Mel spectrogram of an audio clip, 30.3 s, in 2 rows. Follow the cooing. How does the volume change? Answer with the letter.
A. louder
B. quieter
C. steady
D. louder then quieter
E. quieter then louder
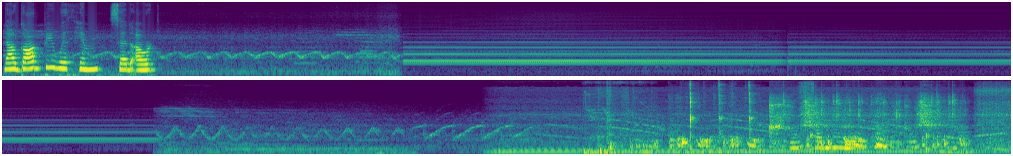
A.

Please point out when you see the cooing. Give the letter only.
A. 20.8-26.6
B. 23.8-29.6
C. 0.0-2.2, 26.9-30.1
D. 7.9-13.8
B.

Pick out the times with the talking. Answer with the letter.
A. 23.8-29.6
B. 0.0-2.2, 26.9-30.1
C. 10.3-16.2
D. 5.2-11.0
B.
